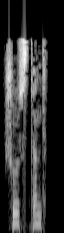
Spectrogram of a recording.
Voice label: "schusternd", German; adjectives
